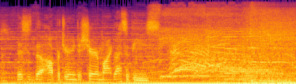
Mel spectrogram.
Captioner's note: group cheers and applauds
